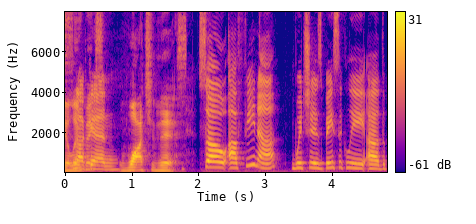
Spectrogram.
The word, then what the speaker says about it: FINA: range causing the discoloration the uh is it Fina am I pronouncing it right yes it's the International Swimming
